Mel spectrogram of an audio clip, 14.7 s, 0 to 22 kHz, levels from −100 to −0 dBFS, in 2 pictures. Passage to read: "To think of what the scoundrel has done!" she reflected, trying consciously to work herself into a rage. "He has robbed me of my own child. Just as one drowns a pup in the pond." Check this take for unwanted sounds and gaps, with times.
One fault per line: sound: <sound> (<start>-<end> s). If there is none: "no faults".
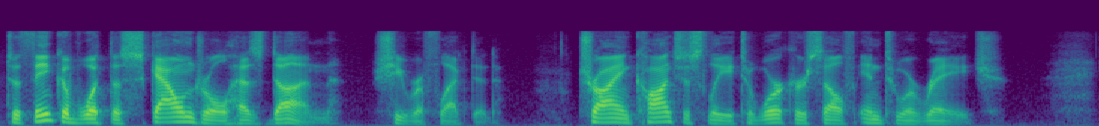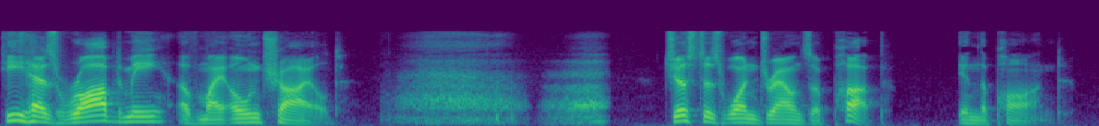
sound: breath (9.9-11.4 s)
